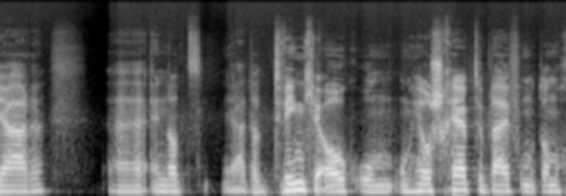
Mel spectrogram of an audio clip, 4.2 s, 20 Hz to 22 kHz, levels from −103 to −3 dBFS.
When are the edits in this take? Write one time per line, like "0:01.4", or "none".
none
